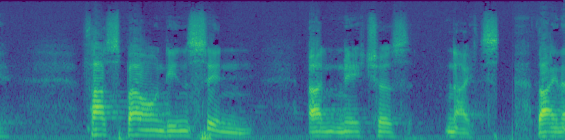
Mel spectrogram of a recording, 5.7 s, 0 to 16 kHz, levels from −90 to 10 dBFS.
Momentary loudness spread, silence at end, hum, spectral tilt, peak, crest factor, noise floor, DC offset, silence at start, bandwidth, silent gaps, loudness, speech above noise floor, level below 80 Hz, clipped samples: 18 LU; 0 s; none; -3.5 dB/octave; 0 dBFS; 18 dB; -39 dBFS; under 0.1%; 0 s; 16 kHz; none; -16 LUFS; 23 dB; -36 dBFS; under 0.1%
